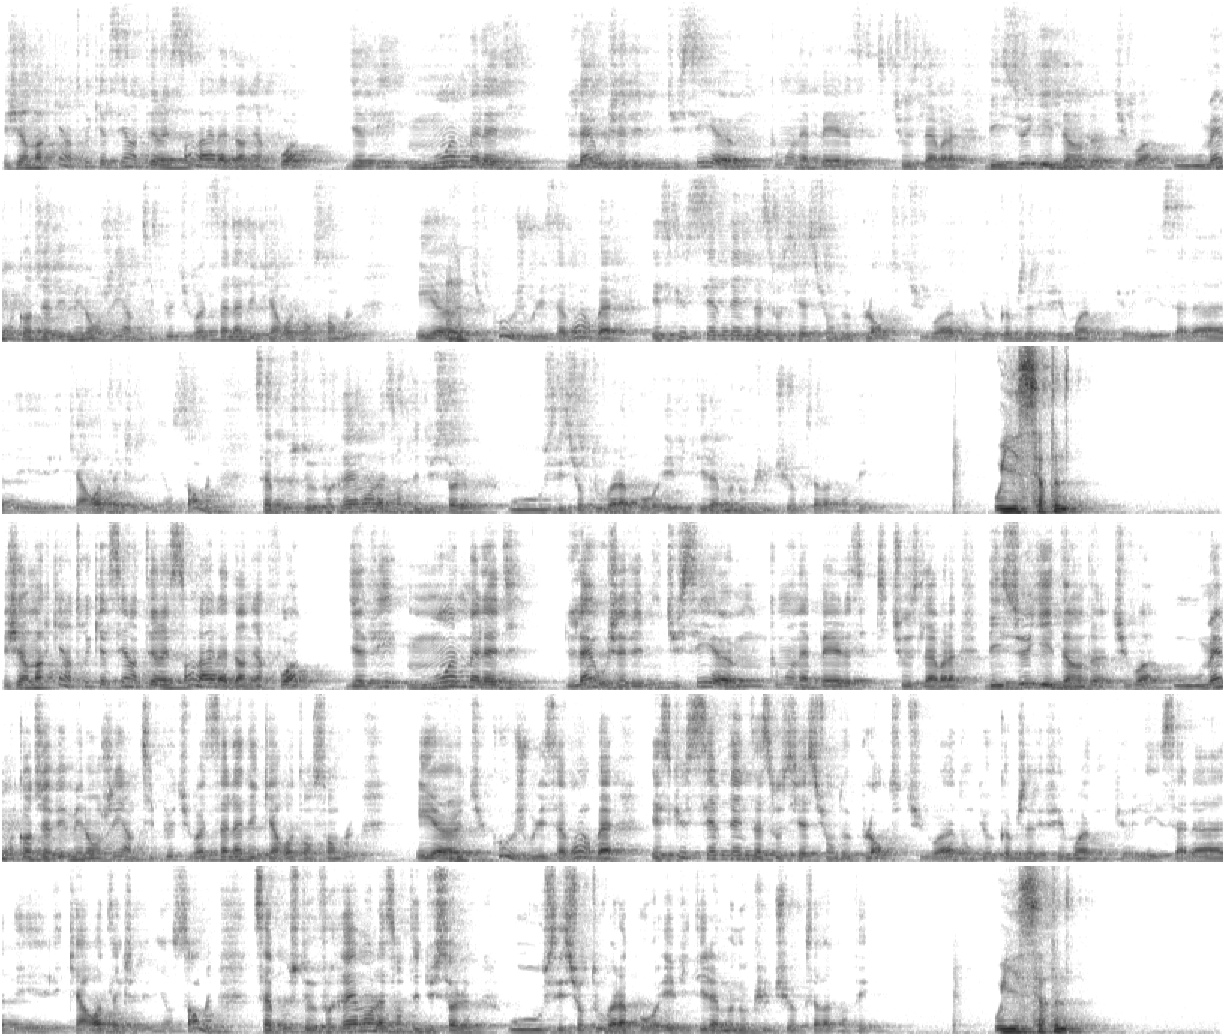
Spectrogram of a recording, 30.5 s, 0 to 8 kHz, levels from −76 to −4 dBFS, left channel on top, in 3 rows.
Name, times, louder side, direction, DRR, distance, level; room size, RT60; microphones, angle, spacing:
voice 1, 0.0-2.5 2.9-4.3 4.7-13.3 13.6-27.6, right 3 dB, 85° right, 6 dB, 2.6 m, -32 dB
voice 2, 28.6-29.2, left 2 dB, 35° left, 9 dB, 1.6 m, -20 dB
21.5 x 17.0 x 7.8 m, 0.82 s
head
